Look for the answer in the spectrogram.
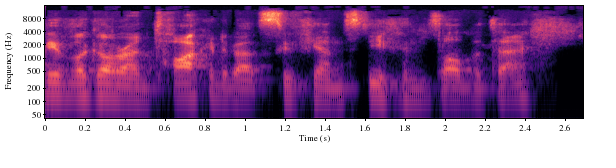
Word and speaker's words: Sufjan: and then like Sufjan Stevens Chicago. – Sufjan, just a soft J. – Is it? It's like just so I'm joking, but like Yaz flute, but like it actually is Sufjan, yeah.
